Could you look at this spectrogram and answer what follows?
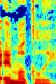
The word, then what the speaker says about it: Immokalee: Is that pronounced? – Yeah, Immokalee, yes.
